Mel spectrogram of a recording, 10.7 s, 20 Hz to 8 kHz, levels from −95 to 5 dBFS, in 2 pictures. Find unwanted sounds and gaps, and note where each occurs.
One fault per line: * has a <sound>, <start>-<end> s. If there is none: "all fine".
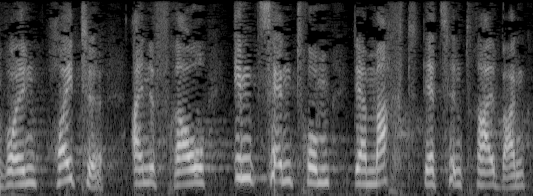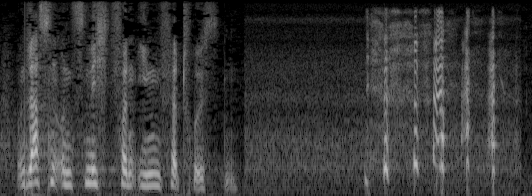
* has a laugh, 9.0-10.5 s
